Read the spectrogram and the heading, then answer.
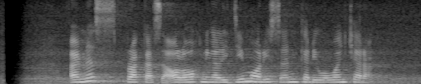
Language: Sundanese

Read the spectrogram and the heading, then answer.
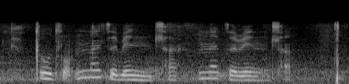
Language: Tswana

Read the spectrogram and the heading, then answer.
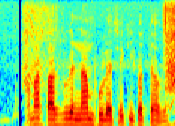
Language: Bangla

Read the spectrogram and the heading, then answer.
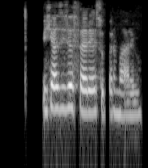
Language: Czech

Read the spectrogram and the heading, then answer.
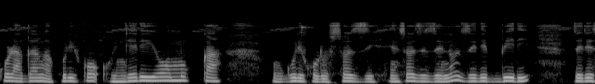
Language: Ganda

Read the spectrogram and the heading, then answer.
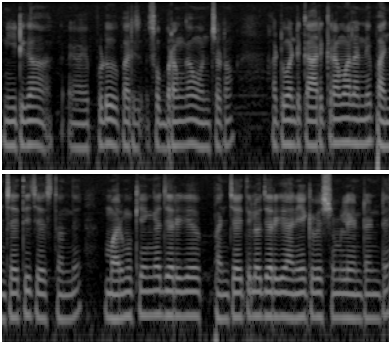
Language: Telugu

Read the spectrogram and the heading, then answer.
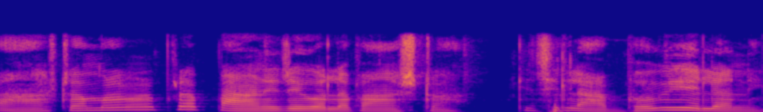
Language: Odia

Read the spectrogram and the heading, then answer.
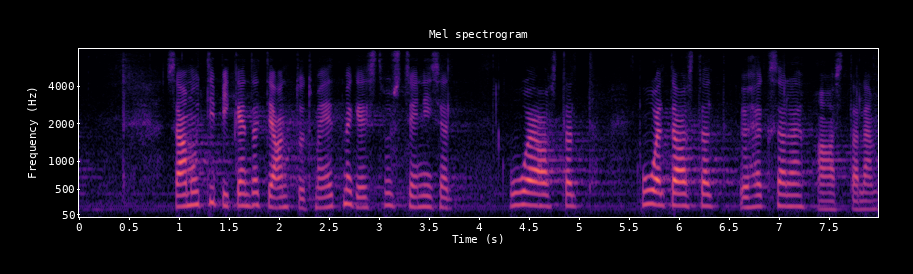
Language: Estonian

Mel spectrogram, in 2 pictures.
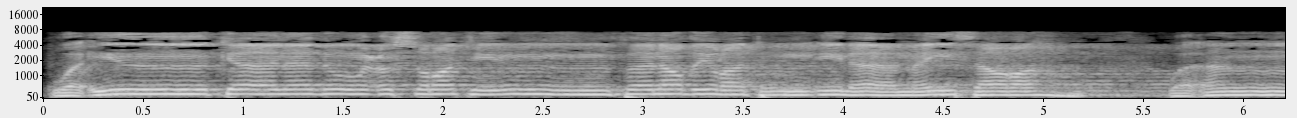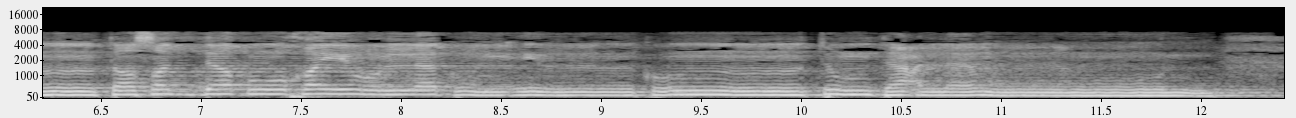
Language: Arabic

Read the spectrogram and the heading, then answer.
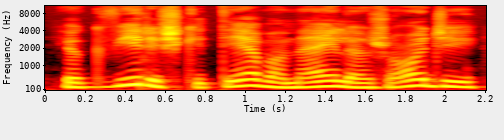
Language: Lithuanian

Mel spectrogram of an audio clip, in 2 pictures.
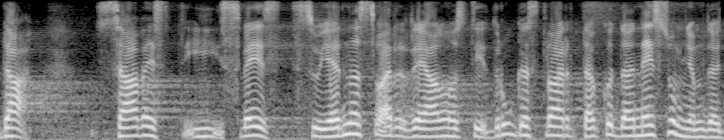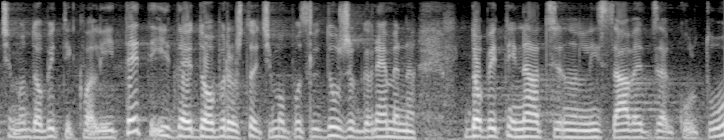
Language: Serbian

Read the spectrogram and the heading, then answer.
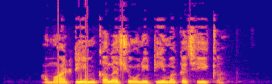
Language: Domaaki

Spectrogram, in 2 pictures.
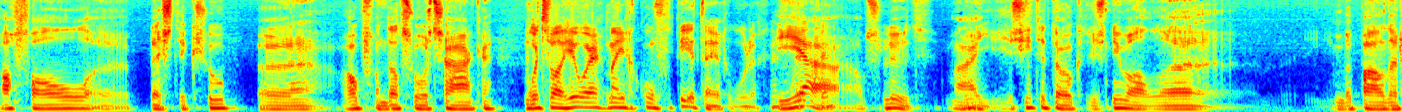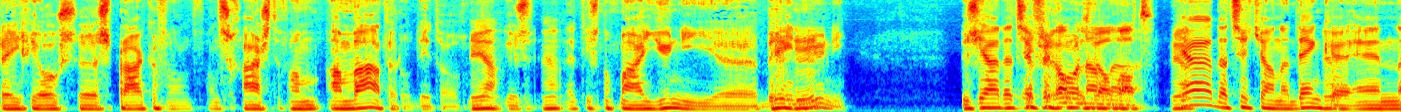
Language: Dutch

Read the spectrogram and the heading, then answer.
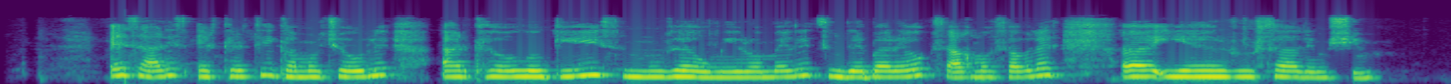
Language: Georgian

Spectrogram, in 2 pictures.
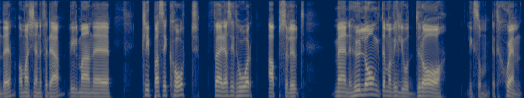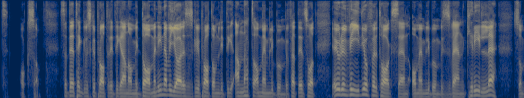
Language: Swedish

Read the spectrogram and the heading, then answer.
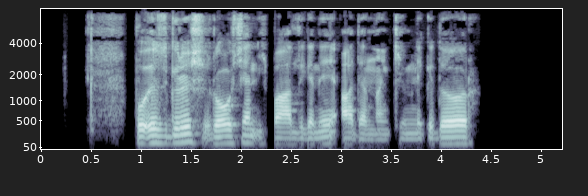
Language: Uyghur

